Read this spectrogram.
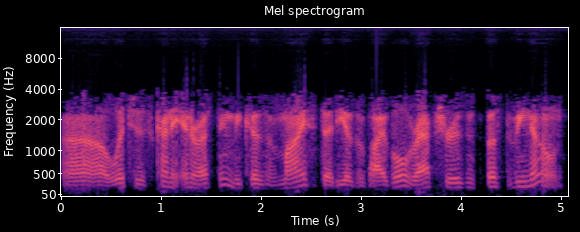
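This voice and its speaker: A man's voice: low-pitched, a little fast, slight background noise. A man speaking casually as an interview guest on a radio show. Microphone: telephone. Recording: tinny phone line on archived radio.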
